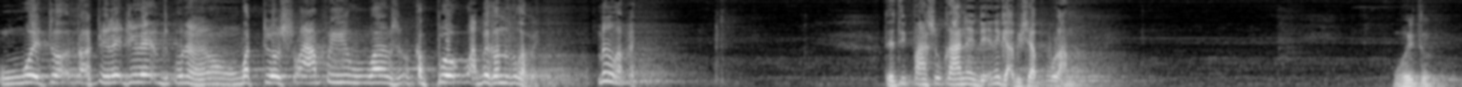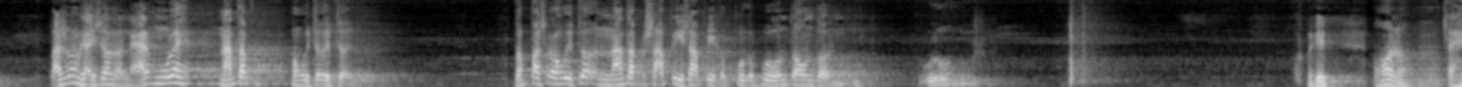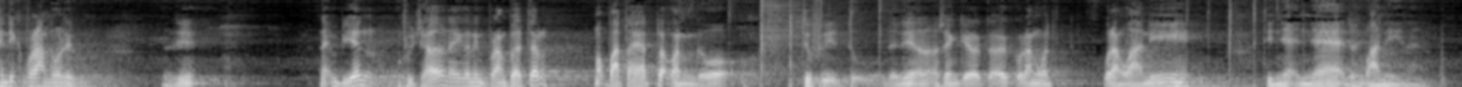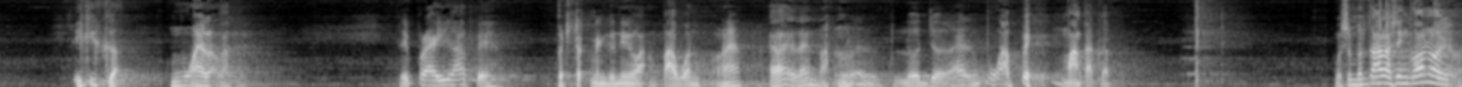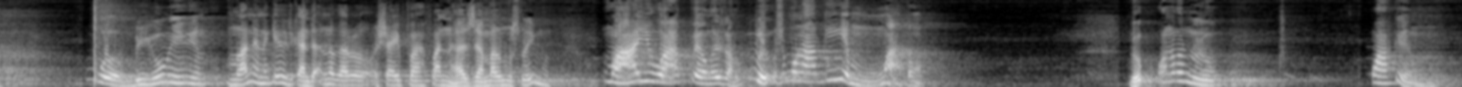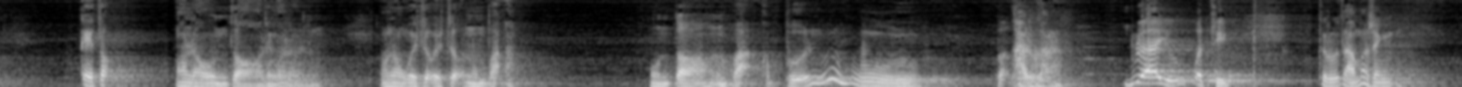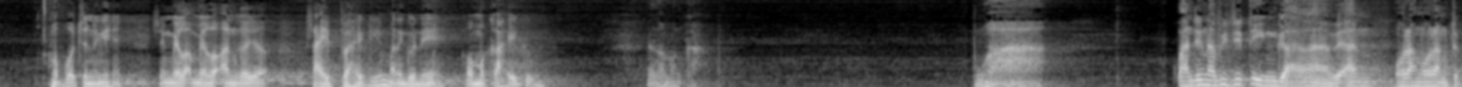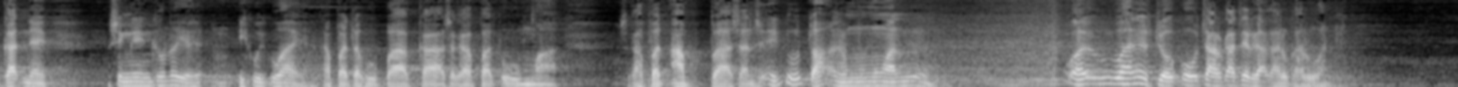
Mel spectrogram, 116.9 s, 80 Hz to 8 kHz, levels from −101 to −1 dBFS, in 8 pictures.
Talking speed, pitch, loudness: 75 wpm, 130 Hz, -21 LUFS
